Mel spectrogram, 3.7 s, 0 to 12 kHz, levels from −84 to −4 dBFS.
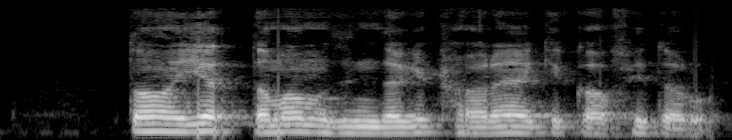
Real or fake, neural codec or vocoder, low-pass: real; none; 9.9 kHz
